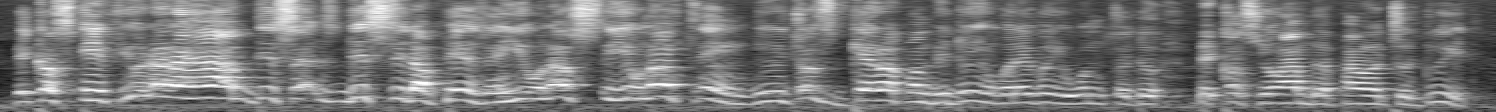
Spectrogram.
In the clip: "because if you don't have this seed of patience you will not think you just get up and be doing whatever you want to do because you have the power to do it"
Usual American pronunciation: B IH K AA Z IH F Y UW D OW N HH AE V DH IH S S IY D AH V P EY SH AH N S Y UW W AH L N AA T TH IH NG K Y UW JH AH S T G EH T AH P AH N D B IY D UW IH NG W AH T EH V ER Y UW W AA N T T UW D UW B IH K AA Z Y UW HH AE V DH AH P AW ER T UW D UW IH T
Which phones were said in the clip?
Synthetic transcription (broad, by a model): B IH K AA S IH F Y UW D OW N HH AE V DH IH S S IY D AH V P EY S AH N Y UW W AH W N AA T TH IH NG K Y UW JH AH S G EH T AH P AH N B IY D UW IH NG W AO T EH V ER Y UW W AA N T T UW D UW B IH K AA S Y UW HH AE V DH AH P AW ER T UW D UW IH T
